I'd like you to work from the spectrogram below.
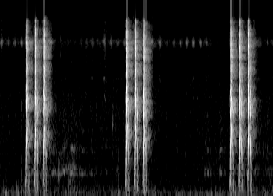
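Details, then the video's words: Warbler chattering in three-note rasping bursts that repeat about every two seconds, with silence in between. "tiếng chim chích"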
